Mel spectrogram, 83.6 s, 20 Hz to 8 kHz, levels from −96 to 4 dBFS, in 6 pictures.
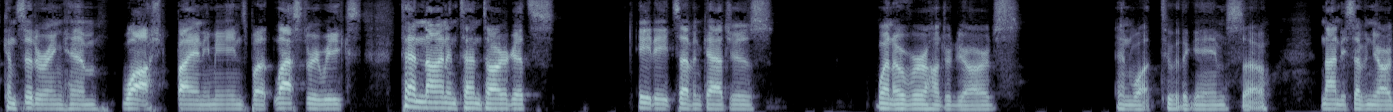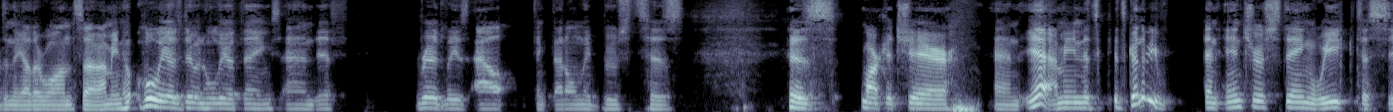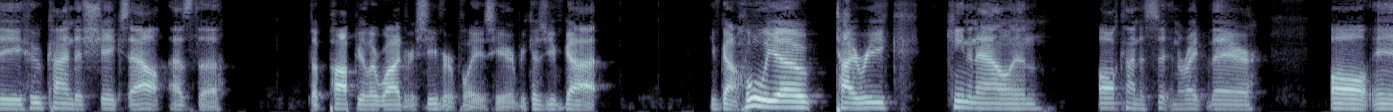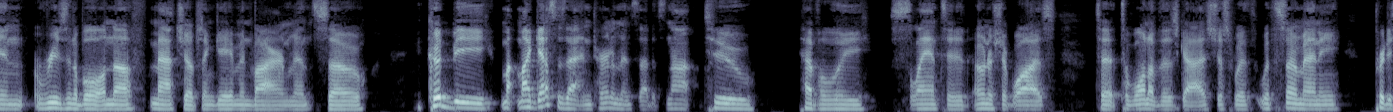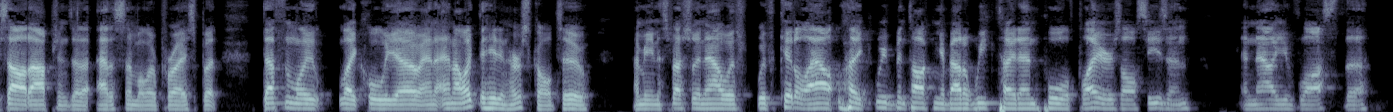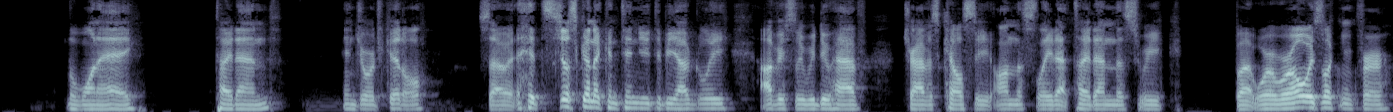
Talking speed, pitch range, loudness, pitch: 160 wpm, 115-135 Hz, -24 LUFS, 120 Hz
